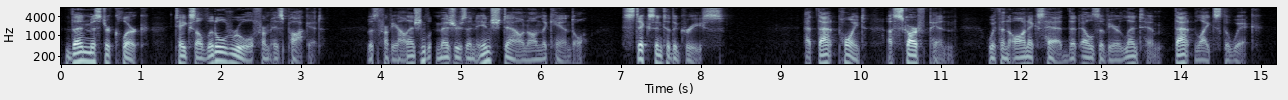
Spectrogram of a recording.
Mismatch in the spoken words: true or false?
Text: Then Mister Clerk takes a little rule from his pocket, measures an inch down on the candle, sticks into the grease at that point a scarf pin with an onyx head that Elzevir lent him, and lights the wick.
true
